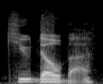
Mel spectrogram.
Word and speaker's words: Qdoba: The mini mag includes tons of great discounts from your favorite spots in Lincoln, like Kubota, Alumni Hall. Did I pronounce that wrong? – Qdoba. – Qdoba.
